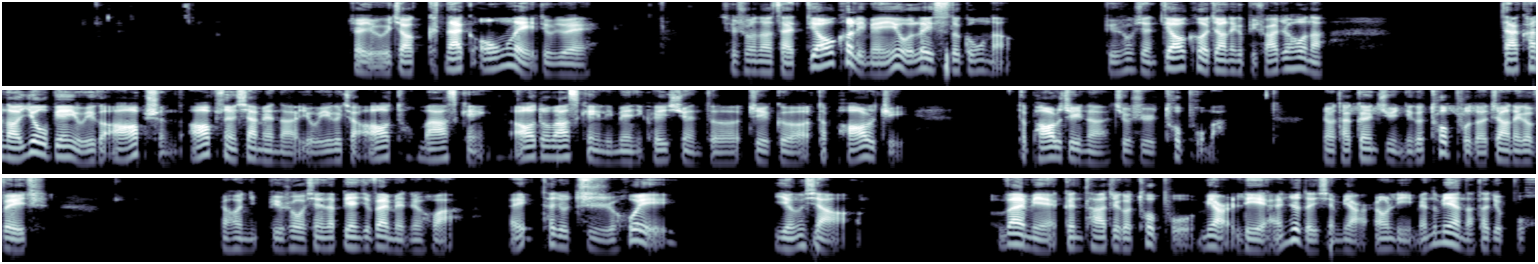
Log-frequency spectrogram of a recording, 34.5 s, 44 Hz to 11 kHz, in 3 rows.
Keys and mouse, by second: 0.8 Tab, 1.8-2.3 drag, 2.5 click, 2.9-5.4 drag, 6.0 click, 7.2-10.2 drag, 12.8-15.8 drag, 21.1-23.9 middle drag, 23.9 f, 24.4-26.0 middle drag, 26.0-27.7 drag, 27.7 middle click, 28.4-29.4 drag, 29.4 f, 30.0 middle click, 30.7 click, 31.2 middle click, 31.9 click, 32.8 middle click, 33.5 click, 34.0 middle click.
